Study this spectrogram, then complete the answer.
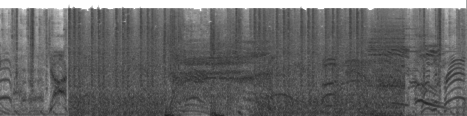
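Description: An automatic rifle fires rapid bursts of shots.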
